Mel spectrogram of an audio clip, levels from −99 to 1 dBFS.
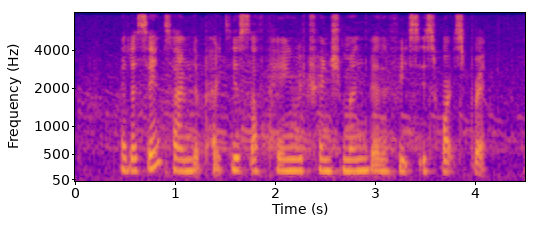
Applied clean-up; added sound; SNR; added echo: none; Fowl; 17 dB; none.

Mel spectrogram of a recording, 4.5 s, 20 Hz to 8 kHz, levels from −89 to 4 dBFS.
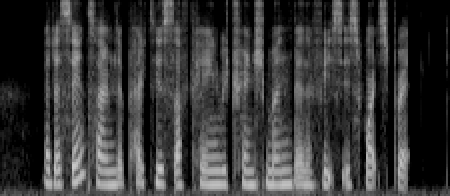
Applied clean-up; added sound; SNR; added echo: neural diffusion model UNIVERSE++.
